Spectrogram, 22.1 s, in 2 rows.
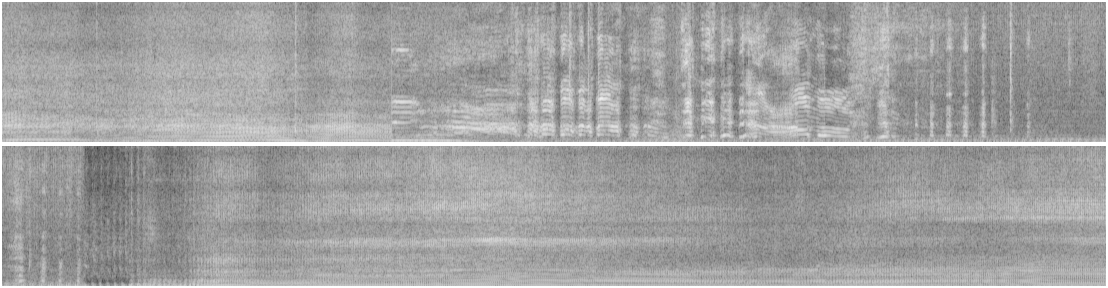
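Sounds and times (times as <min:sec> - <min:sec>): car engine revving: 0:00.0 - 0:22.0
men laughing: 0:03.2 - 0:12.2.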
